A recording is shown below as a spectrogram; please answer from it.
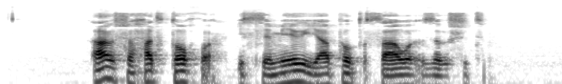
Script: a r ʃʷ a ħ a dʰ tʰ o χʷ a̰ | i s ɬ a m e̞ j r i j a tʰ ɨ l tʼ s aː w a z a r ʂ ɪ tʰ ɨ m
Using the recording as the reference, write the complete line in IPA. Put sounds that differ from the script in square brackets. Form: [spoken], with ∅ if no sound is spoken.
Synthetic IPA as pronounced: a r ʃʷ a ħ a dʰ tʰ o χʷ a̰ | i s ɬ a m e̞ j r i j a [pʰ] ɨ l tʼ s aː w a z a r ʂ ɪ tʰ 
